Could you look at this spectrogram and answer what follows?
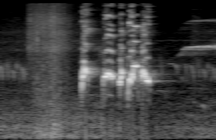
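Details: Red-whiskered bulbul singing in the morning, recorded to train captive birds: a single brisk phrase of five chirpy whistled notes, loud and clear, after a soft rustle.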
